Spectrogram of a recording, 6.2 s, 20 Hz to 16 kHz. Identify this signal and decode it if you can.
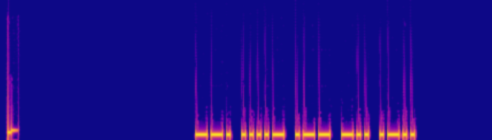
Morse code, heard as a keyed tone, about 25 wpm, 700 Hz. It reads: G4WDL
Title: DXCC-100 Call Signs - 5 Characters - 25wpm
